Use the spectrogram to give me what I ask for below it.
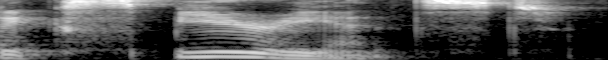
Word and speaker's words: experienced: The X sounds like a KS, X. The peer sounds like P long E and then YER. Expeer. And then we need to say rience, rienced. Re has a long E, and you connect it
